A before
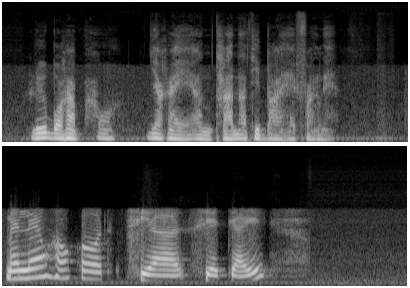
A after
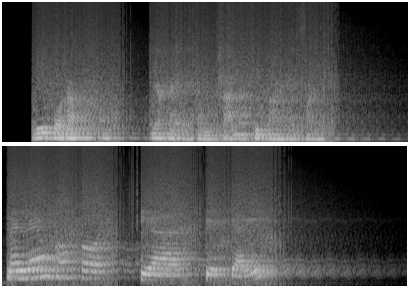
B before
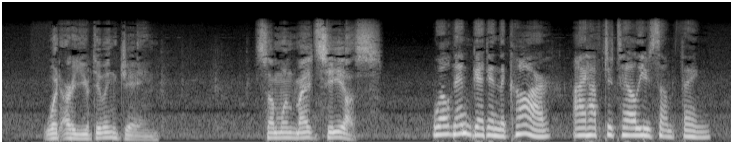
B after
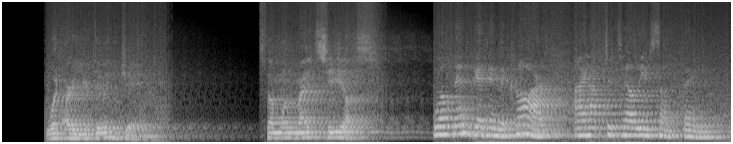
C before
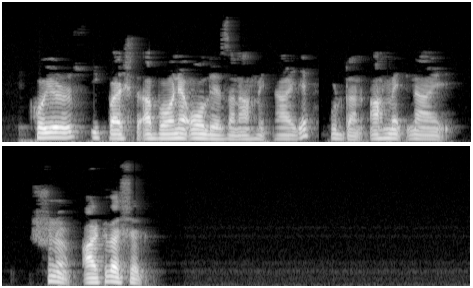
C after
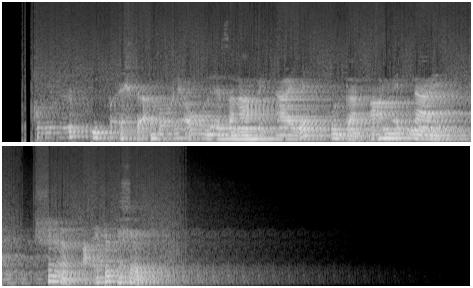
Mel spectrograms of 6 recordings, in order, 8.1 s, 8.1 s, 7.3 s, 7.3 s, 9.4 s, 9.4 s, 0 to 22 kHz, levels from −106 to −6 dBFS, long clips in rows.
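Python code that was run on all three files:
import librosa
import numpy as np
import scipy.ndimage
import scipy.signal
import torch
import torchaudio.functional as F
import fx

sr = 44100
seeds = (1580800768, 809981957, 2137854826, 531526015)

y = fx.high_shelf(x, sr, hz=2500.0, db=-6.5)
y = fx.over_compress(y, sr, threshold_db=-21.0, ratio=-0.5)
y = fx.rev_spring(y, sr, rt60_s=1.3, pass_ms=(40,), chirp_ms=35, drr_db=2.0)
y = np.where(np.abs(y) >= 10.0 ** (-36.0 / 20.0), y, 0.0)
y = fx.echo_warbled(y, sr, ms=151, feedback_pct=68, rate_hz=2.8, cents=128, wet_db=-18.0)
y = F.gain(torch.from_numpy(y), -6.0).numpy()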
